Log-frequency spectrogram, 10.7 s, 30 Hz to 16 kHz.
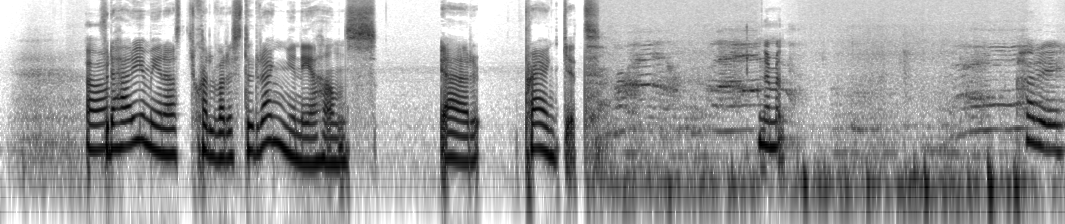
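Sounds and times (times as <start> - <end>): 
speech: 0.9 - 3.8, 4.4 - 6.2, 7.6 - 8.0, 10.2 - 10.6
cat meowing loudly: 6.1 - 7.7.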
